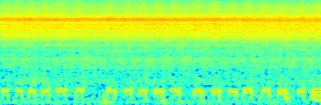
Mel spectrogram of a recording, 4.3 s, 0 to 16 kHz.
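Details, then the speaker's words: VW 01P/01M automatic transmission on/off solenoid bench-tested at 10.5 V with 65 psi air: steady hiss with a faint ticking buzz while energized. The solenoid intermittently fails to seal and leaks air when powered. "there we go there we go you can hear that leaking that's supplied the solenoid is on and you can hear it lea"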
